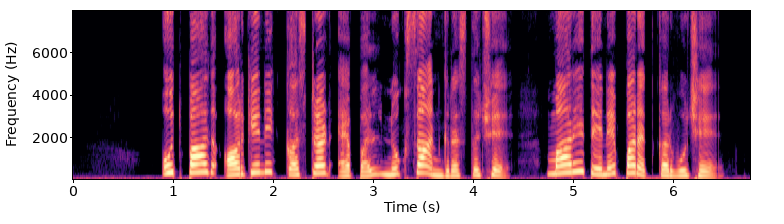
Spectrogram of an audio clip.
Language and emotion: Gujarati, neutral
